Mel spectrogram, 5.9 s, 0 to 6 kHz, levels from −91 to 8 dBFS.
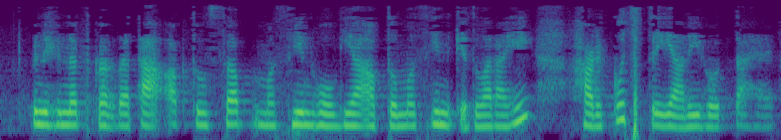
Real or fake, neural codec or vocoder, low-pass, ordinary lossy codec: fake; codec, 16 kHz, 0.5 kbps, X-Codec, HuBERT features, trained on LibriSpeech; 5.4 kHz; MP3, 24 kbps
